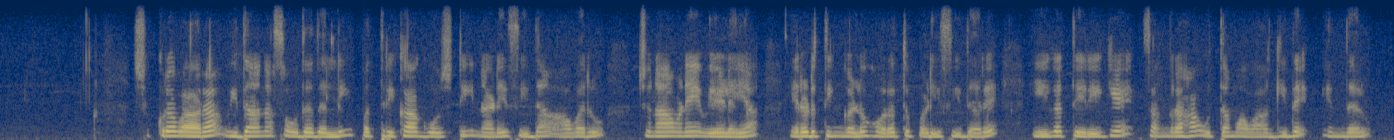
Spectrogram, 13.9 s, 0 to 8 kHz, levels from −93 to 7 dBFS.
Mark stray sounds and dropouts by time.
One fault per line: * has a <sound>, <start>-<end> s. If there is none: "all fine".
all fine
